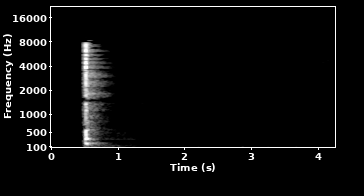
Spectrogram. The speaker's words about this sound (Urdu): اب میں اس انڈے کو اسی بلندی سے اس میز کے اوپر گراتا ہوں اور اب دیکھیں کہ کیا ہوتا.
